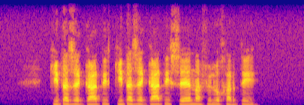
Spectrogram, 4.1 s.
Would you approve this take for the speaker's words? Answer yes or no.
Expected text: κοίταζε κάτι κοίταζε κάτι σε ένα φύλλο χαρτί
yes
